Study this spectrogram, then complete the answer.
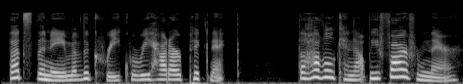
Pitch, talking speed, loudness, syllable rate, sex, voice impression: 235 Hz, 245 wpm, -17 LUFS, 5.9 syllables/s, female, feminine, adult-like, slightly relaxed, slightly bright, soft, clear, fluent, friendly, elegant, lively, slightly intense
